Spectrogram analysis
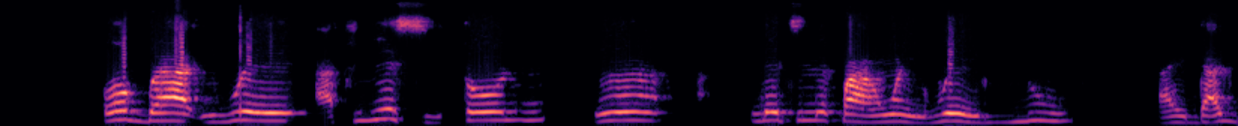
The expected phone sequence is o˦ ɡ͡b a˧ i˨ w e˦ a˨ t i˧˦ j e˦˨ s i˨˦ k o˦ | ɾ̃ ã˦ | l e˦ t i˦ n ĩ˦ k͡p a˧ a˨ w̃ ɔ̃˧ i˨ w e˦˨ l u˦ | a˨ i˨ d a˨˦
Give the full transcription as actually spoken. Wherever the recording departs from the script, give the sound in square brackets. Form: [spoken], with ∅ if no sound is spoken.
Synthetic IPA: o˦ ɡ͡b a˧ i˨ w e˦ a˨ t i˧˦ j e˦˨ s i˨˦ [t] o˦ | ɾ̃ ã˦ | l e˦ t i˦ n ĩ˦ k͡p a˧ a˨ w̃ ɔ̃˧ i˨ w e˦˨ l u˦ | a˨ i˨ d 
